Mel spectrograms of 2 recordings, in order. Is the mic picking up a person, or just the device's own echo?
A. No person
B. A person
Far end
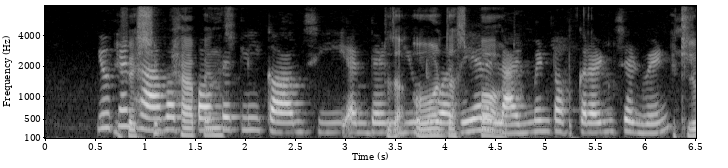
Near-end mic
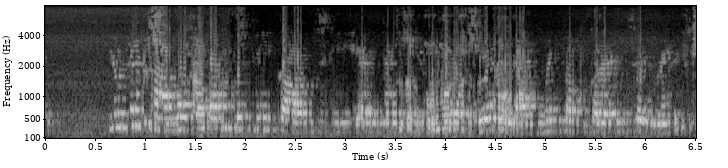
A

